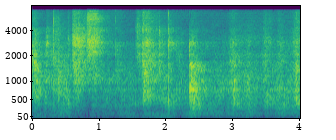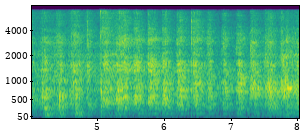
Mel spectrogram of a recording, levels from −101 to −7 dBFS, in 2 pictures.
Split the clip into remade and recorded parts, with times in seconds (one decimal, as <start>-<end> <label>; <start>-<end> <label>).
0.0-5.4 remade; 5.4-7.3 recorded; 7.3-8.0 remade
